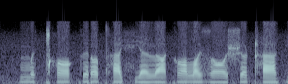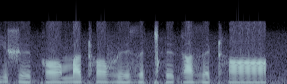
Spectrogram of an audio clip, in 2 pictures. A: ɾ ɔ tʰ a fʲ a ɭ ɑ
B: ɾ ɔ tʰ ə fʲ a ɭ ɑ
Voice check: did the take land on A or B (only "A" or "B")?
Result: A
